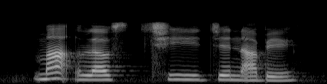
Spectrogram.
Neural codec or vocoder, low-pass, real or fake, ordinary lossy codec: none; 7.2 kHz; real; none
